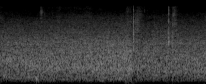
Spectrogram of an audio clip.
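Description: Steady rush of flowing water, a stream or small cascade running beside a wooden boardwalk, an even hiss with no distinct events.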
